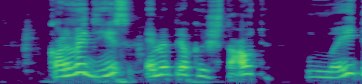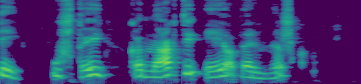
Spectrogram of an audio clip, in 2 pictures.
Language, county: Lithuanian, Kaunas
